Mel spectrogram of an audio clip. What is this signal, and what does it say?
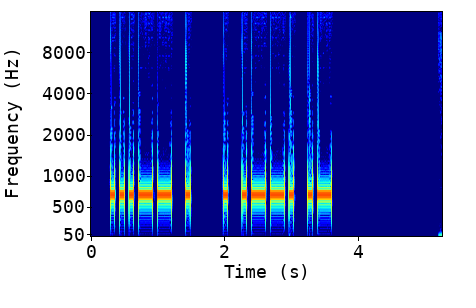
Morse code, heard as a keyed tone, about 17 wpm, 700 Hz. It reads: 3E EPA
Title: Field Day Exchanges Encore - 17wpm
